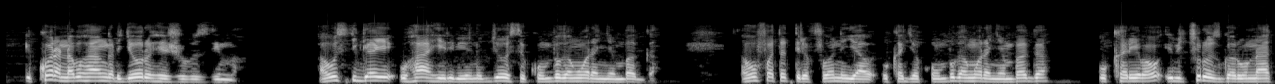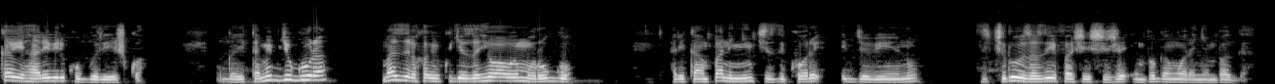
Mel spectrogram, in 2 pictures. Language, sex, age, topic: Kinyarwanda, male, 18-24, finance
